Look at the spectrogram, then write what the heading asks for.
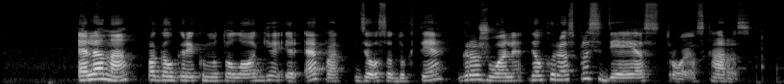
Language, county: Lithuanian, Vilnius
